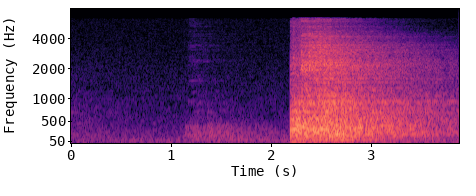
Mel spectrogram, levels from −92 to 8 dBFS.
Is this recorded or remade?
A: recorded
